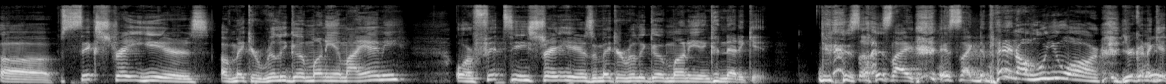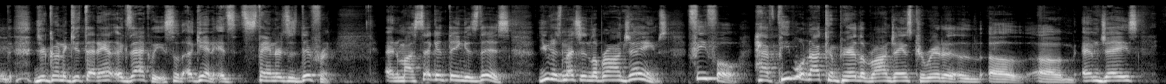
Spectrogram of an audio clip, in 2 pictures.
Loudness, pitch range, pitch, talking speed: -11 LUFS, 155-205 Hz, 180 Hz, 185 wpm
